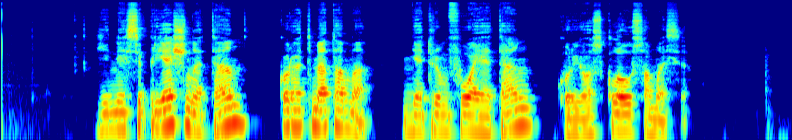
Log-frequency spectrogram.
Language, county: Lithuanian, Telšiai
